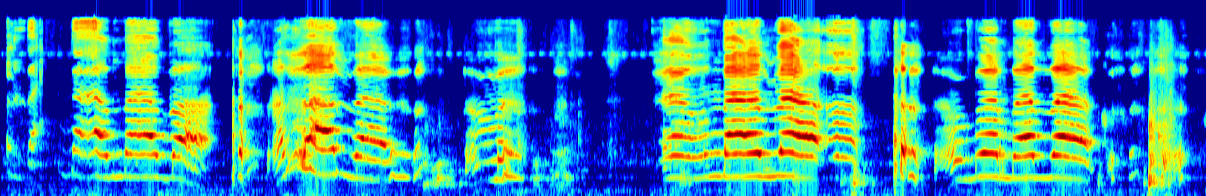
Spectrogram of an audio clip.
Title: Baby crying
